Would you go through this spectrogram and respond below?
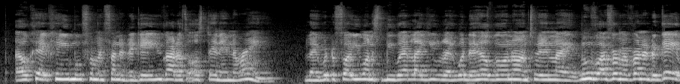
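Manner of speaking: ordinary delivery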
